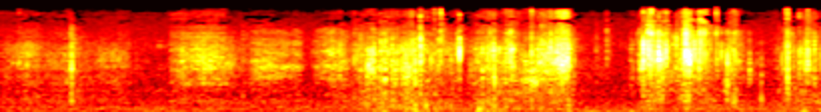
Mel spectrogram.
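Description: A thin, translucent plastic sleeve from an incense pack is crumpled, pulled and crinkled with the fingertips. It makes irregular bursts of bright, dry crackling with a few sharp snaps, rising and easing over the clip. The sounds have no ring and almost no low end.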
